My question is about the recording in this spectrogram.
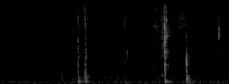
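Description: Handling of paper and double-sided score tape: a quick run of short rustles and crackles that starts about a second in, as a folded paper hinge strip is pressed down and the tape's backing strip is pulled.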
